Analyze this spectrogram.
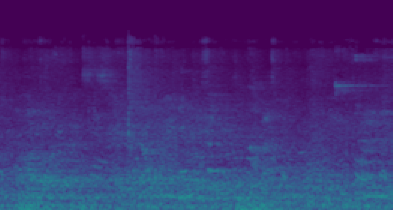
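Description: A crowd of people chatters in a large echoing gym.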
